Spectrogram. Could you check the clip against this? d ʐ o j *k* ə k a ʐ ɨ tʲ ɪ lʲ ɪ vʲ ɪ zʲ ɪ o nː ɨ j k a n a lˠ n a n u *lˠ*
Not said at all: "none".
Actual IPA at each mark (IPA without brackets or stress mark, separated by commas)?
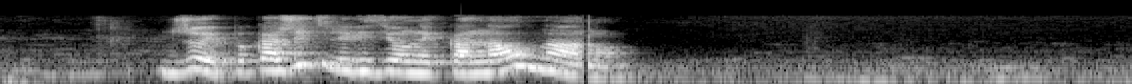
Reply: p, none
